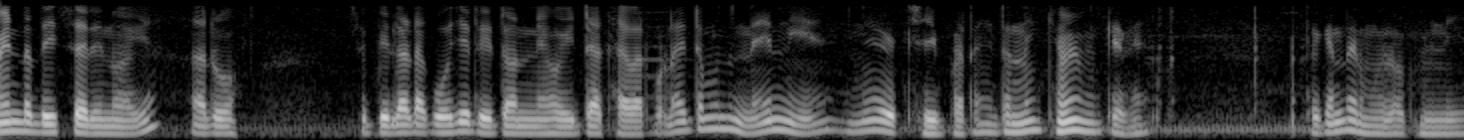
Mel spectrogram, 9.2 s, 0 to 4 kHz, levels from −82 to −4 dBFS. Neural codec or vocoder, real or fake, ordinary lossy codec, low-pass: none; real; none; 3.6 kHz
